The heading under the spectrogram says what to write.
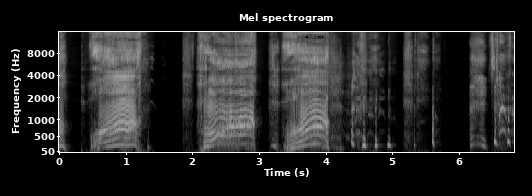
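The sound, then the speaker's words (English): A person vocally imitates a cat from a film hacking up a fur ball and throwing up on a woman: three long, strained, groaning heaves, then a run of short, choppy retching hacks, loud and alone without speech. “Why didn't anybody make, like, a YouTube video where they just take that and then it's just the cat finishes just hacking it and just pukes on her and then they all just go away?”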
